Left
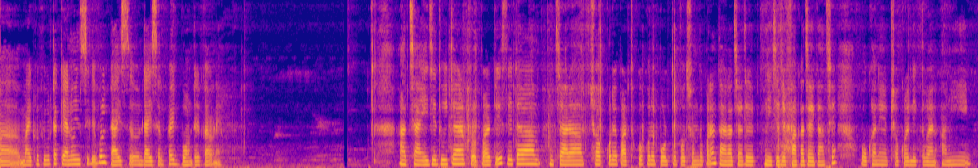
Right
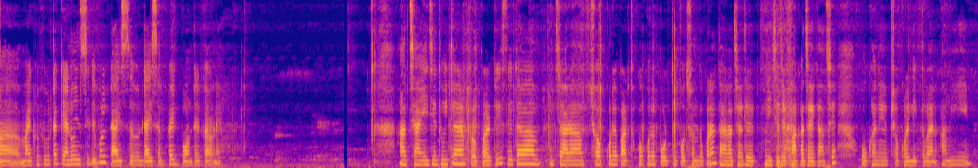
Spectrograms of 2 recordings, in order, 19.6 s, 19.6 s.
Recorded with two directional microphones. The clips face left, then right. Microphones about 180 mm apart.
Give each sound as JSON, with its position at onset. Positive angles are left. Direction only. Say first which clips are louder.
{"t": 0.0, "sound": "speech", "louder": "left 2 dB", "side_deg": 30}
{"t": 7.3, "sound": "speech", "louder": "left 2 dB", "side_deg": 25}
